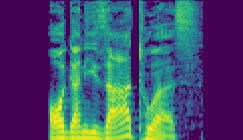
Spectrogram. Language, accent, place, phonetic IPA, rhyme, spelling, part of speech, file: German, Germany, Berlin, [ɔʁɡaniˈzaːtoːɐ̯s], -aːtoːɐ̯s, Organisators, noun, De-Organisators.ogg
- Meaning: genitive singular of Organisator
